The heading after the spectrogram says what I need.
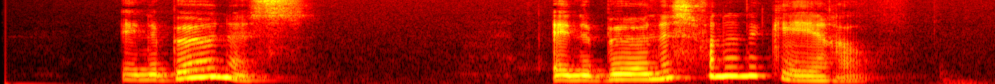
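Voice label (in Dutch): iemand die groot is, Limburgse gesproken woordenboeken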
